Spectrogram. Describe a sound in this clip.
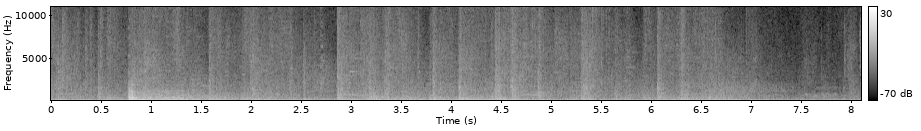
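Crackling flames roar around a fighter.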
